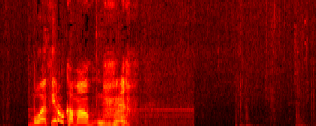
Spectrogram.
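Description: Heavy footsteps thud on creaking wooden planks.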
